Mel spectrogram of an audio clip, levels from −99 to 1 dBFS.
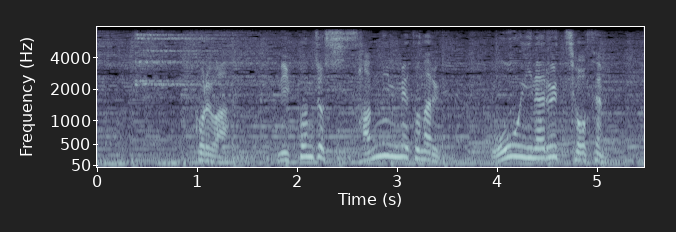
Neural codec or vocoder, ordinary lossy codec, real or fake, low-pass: none; none; real; 7.2 kHz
